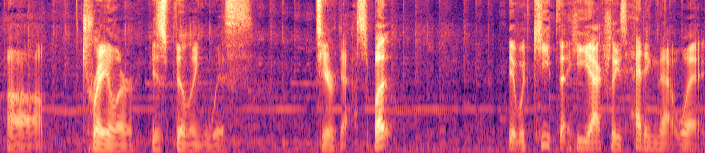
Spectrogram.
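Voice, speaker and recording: Low-voiced man game-mastering over music. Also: animated, fairly bright tone. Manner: informal, halting, teasing. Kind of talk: improvised tabletop game narration and banter.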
